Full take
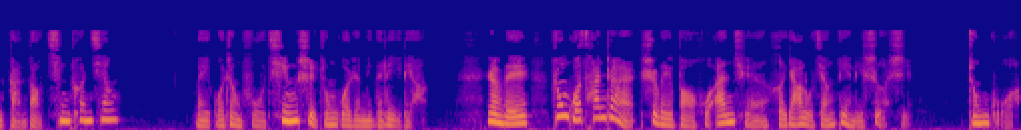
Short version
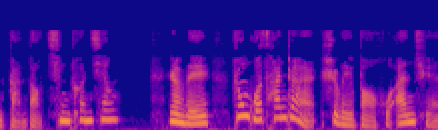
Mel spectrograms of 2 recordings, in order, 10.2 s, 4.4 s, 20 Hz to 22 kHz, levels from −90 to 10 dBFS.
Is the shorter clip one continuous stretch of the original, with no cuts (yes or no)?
no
